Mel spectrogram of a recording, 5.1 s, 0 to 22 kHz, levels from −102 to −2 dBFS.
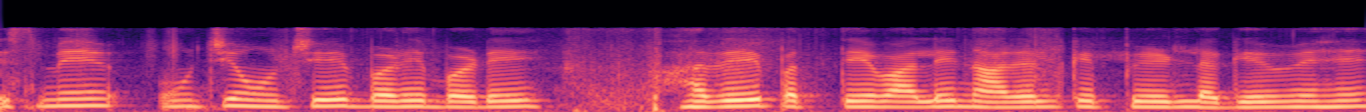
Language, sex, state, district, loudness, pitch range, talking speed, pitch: Hindi, female, Haryana, Charkhi Dadri, -14 LUFS, 195-215 Hz, 165 wpm, 205 Hz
